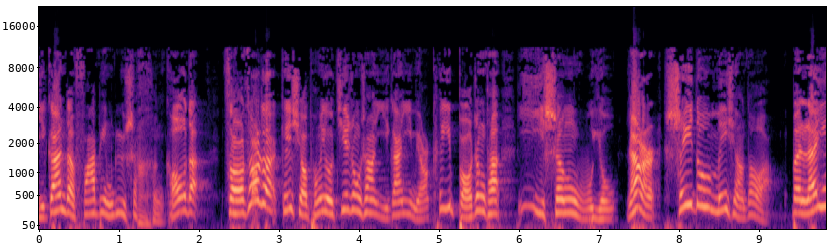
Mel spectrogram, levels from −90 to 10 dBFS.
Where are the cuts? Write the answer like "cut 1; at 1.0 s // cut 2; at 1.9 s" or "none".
cut 1; at 7.2 s // cut 2; at 7.8 s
